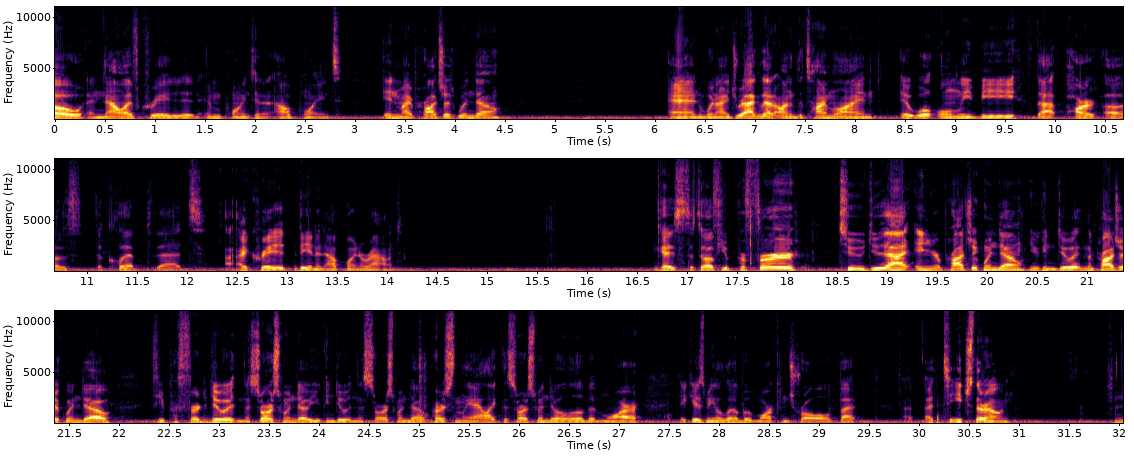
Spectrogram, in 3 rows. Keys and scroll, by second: 13.0 Left, 17.0 space, 17.7 space, 23.4 BackSpace.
